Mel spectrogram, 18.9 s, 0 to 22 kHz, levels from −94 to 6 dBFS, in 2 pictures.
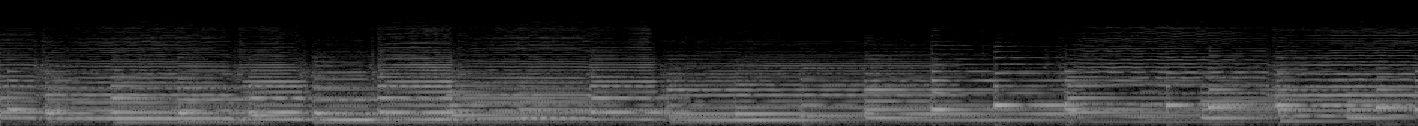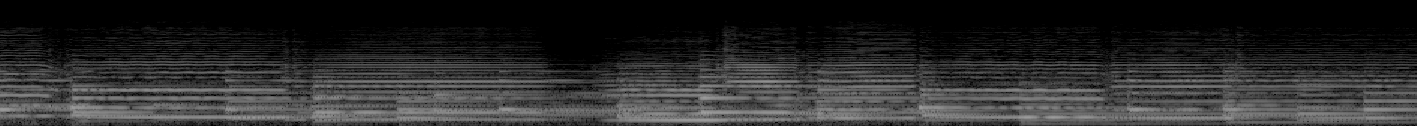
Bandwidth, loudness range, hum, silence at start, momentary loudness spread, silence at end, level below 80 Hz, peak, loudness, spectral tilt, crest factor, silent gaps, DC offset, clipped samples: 11.5 kHz; 3 LU; none; 0 s; 6 LU; 0 s; -74 dBFS; -20 dBFS; -38 LUFS; -7 dB/octave; 18 dB; none; under 0.1%; under 0.1%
